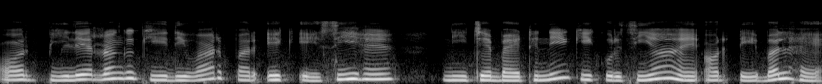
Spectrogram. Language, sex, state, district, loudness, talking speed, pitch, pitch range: Hindi, female, Punjab, Pathankot, -15 LUFS, 130 wpm, 205 Hz, 195-240 Hz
